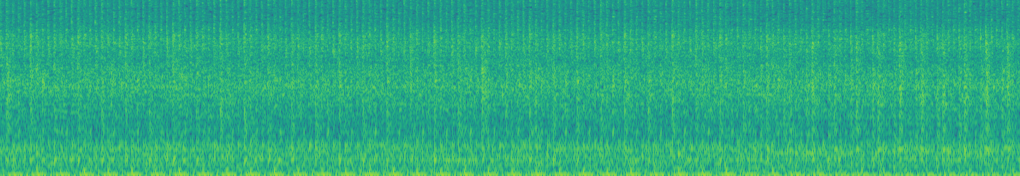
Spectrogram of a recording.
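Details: Engine knock at idle: a persistent hard knock beating in step with engine speed under the steady running noise; internal knock, cause unknown.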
